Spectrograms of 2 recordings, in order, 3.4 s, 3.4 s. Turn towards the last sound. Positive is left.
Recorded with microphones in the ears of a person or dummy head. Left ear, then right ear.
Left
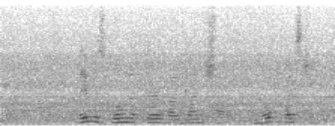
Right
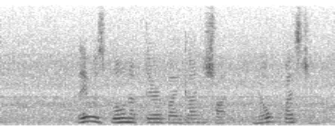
turn(degrees=-25)  # may be behind; listen again after turning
